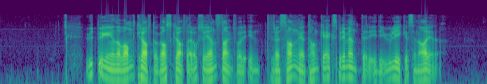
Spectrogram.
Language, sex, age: Norwegian, male, 37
